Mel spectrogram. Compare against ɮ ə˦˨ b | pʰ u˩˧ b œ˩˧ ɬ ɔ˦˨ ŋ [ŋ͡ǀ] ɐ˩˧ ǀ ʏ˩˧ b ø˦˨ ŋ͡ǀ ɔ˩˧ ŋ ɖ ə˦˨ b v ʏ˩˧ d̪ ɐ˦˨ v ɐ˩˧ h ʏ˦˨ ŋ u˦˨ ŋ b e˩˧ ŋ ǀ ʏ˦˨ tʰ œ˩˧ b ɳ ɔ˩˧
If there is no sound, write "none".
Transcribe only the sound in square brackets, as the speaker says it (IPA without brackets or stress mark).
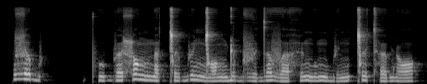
n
